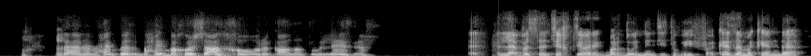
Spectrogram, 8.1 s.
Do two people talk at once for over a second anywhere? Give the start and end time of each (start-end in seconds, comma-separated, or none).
none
